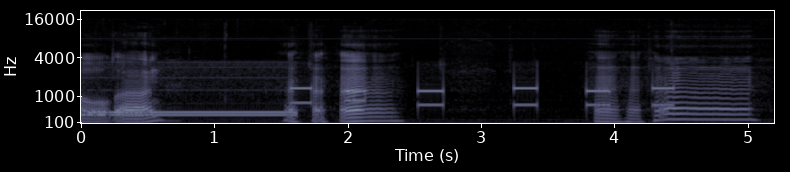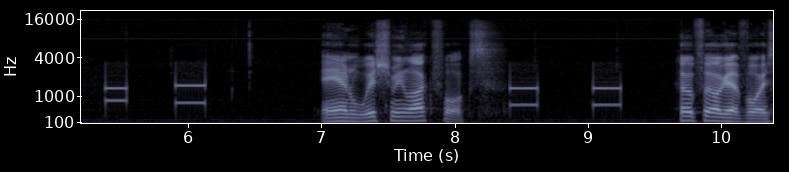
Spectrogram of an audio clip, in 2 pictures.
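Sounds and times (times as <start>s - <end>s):
sustained telephone tones: 0.0s - 1.8s
speech: 0.4s - 0.8s, 1.5s - 2.5s, 3.9s - 5.2s, 7.0s - 8.4s, 9.7s - 10.3s.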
